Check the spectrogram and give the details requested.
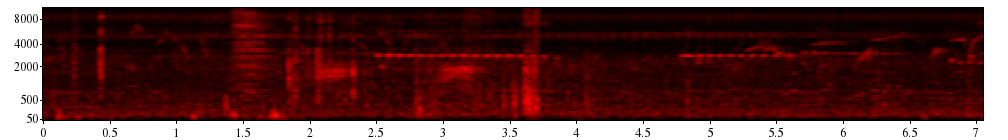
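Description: Birds calling: short chirps and a high, rapid trill held for about a second, heard twice, with a few faint clicks.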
